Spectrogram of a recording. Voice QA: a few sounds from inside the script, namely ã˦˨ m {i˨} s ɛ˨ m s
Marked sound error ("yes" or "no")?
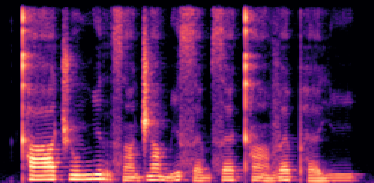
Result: yes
